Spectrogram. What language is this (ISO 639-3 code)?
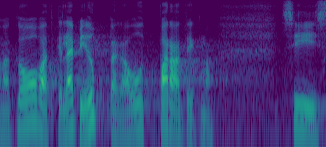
est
